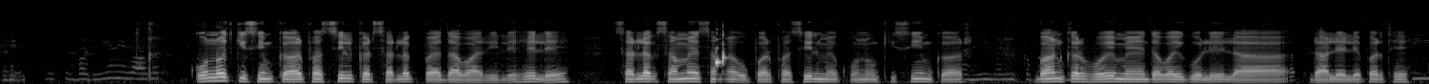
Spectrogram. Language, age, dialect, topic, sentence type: Chhattisgarhi, 41-45, Northern/Bhandar, agriculture, statement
